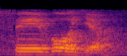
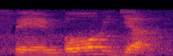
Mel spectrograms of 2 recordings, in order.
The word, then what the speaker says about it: cebolla: Cebolla. Cebolla. Cebolla means onion. You see, it's the soft sound.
